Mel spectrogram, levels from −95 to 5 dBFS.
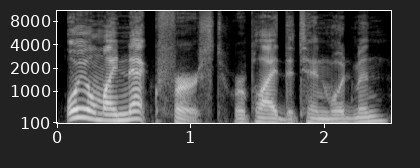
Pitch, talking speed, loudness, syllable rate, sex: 135 Hz, 190 wpm, -20 LUFS, 4.4 syllables/s, male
